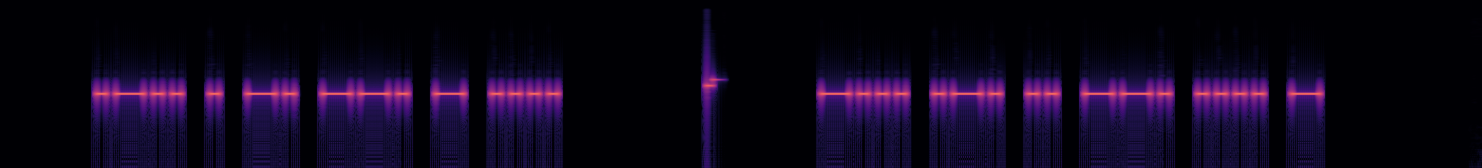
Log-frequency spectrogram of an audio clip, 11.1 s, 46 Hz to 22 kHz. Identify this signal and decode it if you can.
Morse code, heard as a keyed tone, about 17 wpm, 700 Hz. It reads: LENGTH BRIGHT
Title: Sentences from Top 1000 Words - New Word Drill - 17wpm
